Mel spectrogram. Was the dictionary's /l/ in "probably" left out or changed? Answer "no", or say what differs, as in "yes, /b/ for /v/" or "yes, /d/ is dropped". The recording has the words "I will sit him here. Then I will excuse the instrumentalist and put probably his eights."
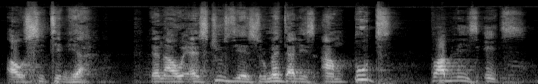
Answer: no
